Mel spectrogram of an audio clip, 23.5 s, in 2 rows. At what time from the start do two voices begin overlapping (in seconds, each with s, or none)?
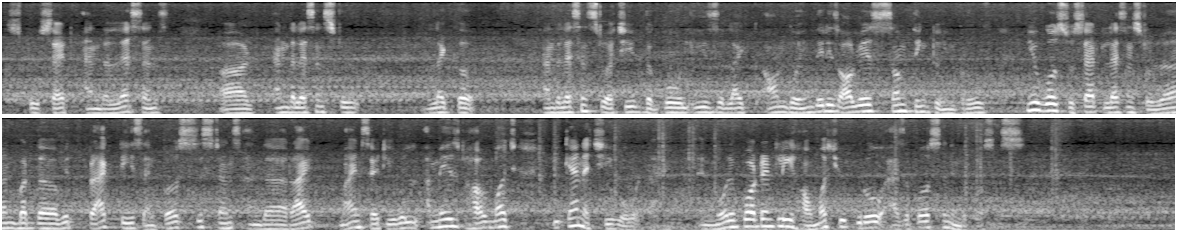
none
